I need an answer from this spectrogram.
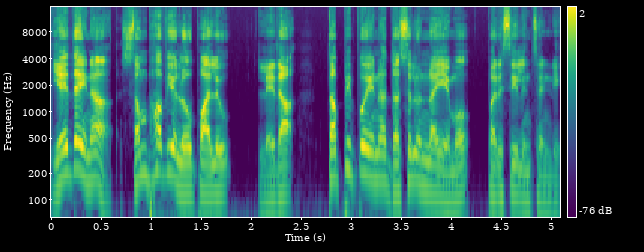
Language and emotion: Telugu, neutral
